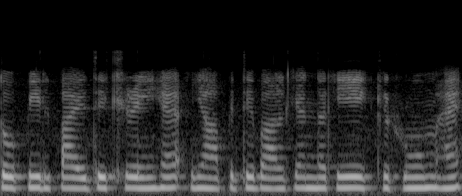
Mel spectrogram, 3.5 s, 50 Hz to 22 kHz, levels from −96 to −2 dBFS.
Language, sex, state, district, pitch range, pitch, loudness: Hindi, female, Bihar, East Champaran, 215-220 Hz, 220 Hz, -39 LUFS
